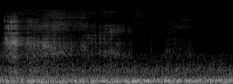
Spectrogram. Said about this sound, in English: I have to blow my nose again.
